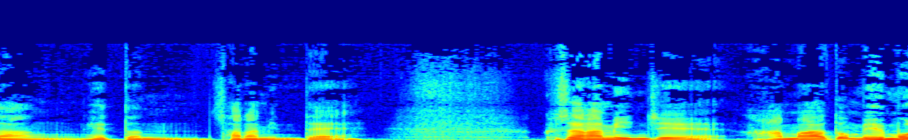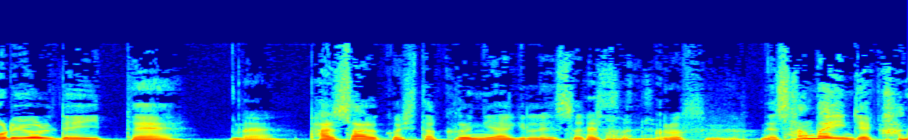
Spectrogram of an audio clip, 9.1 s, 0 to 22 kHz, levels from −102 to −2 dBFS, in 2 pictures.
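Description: Nothing in this speech recording stands out as a technical fault; no dropouts, glitches or other disturbances turn up anywhere along the way.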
